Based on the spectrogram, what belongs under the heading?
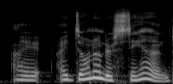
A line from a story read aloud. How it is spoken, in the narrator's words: stutters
